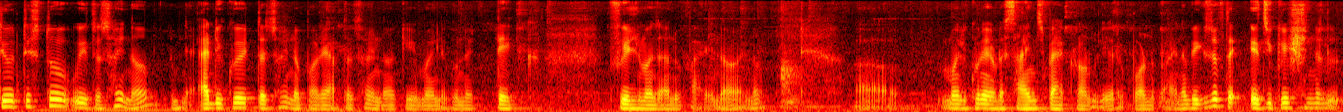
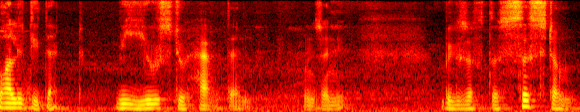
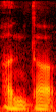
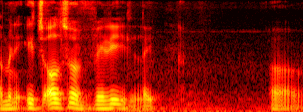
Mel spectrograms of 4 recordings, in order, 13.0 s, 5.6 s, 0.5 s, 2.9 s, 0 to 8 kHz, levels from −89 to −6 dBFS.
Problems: continuous background conversations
